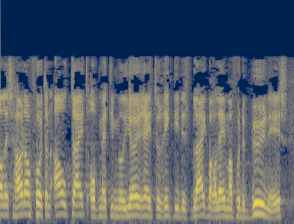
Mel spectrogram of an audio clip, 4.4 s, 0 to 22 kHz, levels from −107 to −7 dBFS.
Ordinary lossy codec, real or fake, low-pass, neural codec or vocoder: none; real; none; none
